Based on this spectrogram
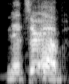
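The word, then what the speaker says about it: Nitzer Ebb: Nitzer Eb.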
